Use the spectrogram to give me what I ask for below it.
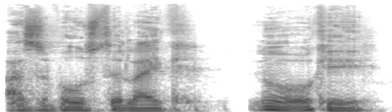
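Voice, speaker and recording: A man in casual podcast chat, animated and putting on voices when he quotes others. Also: rumbling low, normal speed.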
